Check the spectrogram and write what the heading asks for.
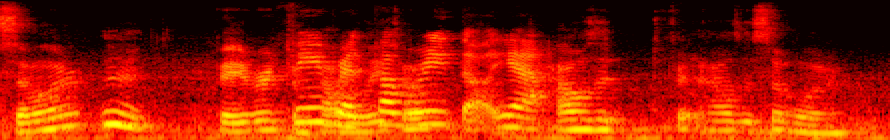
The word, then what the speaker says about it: paborito: For me, it's similar. Like favorite, paborito. And we use P. We don't usually have F. So, yeah. Okay. Yeah, sometimes you hear us. So paborito is really favorito? Paborito. But do you spell with the F? P. P, okay. Yeah. But our sound, sometimes we say, oh, why you, instead of finish, you say finish? Because Cebuano, we use P instead of F.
